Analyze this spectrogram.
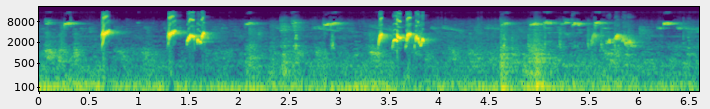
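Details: Red-whiskered bulbul's fast morning ché song for training: short loud warbled bursts separated by pauses, sharp rising notes and quick chatters, over a low rumbling background and soft distant whistles.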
